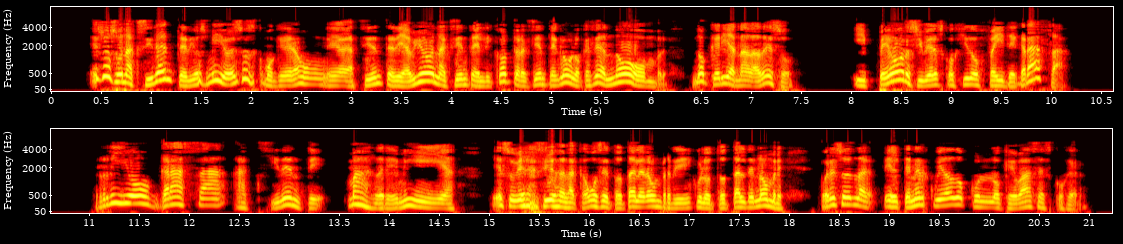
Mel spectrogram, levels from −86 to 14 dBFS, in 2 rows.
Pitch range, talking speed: 125-180 Hz, 200 wpm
